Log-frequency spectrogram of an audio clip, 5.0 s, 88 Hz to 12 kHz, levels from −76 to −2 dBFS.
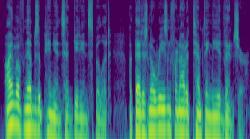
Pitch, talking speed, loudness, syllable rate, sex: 105 Hz, 215 wpm, -18 LUFS, 6.3 syllables/s, male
